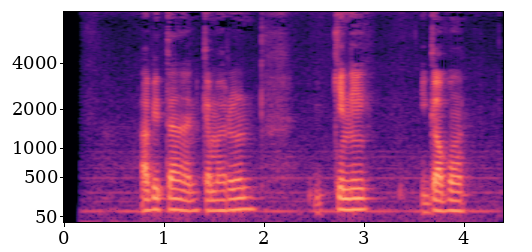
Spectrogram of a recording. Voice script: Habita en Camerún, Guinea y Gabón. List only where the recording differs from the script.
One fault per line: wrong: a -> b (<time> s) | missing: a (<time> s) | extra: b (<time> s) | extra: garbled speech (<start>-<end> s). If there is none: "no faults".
no faults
